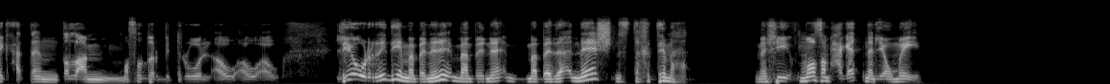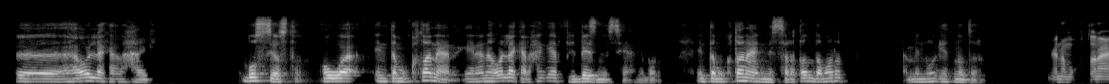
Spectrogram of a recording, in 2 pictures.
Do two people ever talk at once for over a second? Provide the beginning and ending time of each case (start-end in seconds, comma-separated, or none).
none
